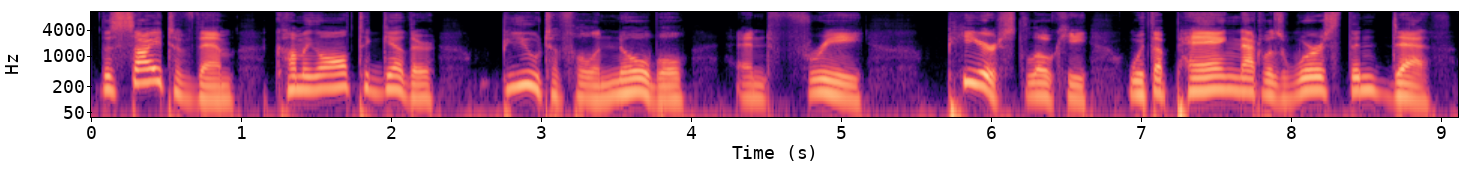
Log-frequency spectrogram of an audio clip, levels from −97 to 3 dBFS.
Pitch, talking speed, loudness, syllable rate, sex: 140 Hz, 130 wpm, -20 LUFS, 4.3 syllables/s, male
